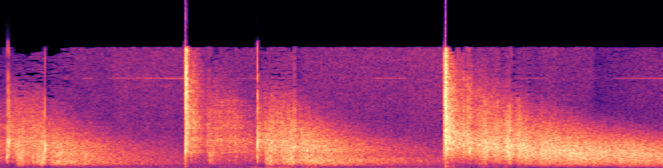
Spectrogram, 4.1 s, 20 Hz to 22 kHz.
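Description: Subsonic .300 AAC Blackout rifle rounds being fired: two sharp shots about a second and a half apart, each trailing off in a long echo, with fainter clicks in between.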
